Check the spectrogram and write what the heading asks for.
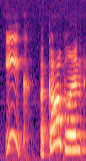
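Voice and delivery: high-pitched storybook shriek. A narrator's reading. Everyone fears a goblin outside, shrieking. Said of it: "everyone shrieked".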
